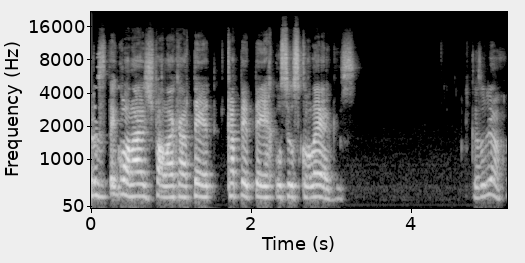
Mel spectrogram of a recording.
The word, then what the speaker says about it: cateter: Eu falo: "Júlia, você não é daquelas médicas que fala catéter, não, né? Porque sua mãe é professora de português. Foi com esse dinheirinho que ela pagou os seus estudos. Então você vai falar catet, ela fica rindo."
